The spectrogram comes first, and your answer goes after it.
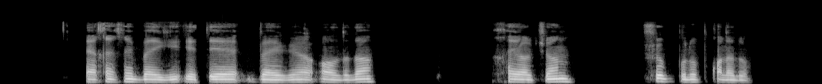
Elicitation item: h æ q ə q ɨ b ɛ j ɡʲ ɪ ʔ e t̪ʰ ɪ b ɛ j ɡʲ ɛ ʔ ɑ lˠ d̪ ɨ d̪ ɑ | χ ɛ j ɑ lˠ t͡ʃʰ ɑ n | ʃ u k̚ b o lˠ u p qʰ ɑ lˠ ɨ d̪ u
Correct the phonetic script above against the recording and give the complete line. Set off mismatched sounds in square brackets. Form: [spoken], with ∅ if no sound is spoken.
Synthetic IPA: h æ q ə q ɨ b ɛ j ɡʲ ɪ ʔ e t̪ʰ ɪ b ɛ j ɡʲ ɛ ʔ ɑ lˠ d̪ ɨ d̪ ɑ | χ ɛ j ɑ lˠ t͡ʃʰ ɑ n | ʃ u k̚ b o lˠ u p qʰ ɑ lˠ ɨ d̪ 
